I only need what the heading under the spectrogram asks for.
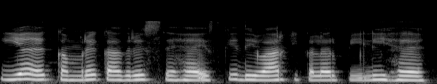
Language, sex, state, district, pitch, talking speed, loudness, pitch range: Hindi, female, Jharkhand, Garhwa, 210 Hz, 165 wpm, -15 LUFS, 200-215 Hz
